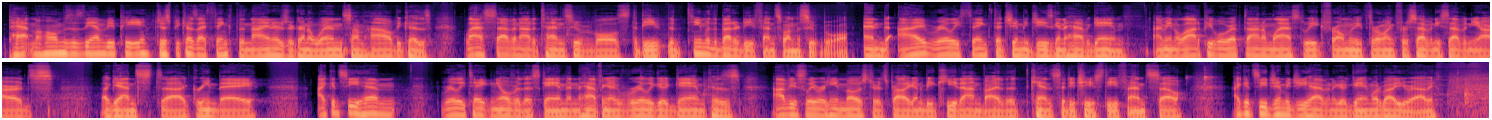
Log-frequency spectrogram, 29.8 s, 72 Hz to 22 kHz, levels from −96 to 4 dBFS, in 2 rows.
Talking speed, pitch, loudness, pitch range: 235 wpm, 85 Hz, -22 LUFS, 80-95 Hz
